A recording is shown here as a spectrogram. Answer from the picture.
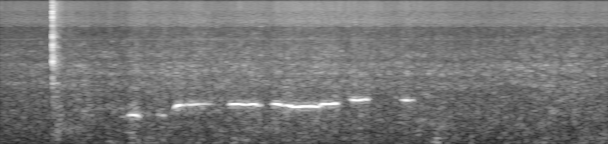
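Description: A person whistling a short tune of about six notes, starting low and stepping up in pitch over some three seconds. A single sharp click comes just before it.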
